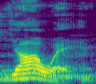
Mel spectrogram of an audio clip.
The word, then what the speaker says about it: Yahweh: 680 states emphatically quote the true pronunciation of the name YHVH was never lost several early greek writers of the christian church testified that the name was pronounced yahweh or the personal name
